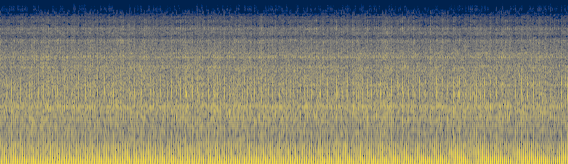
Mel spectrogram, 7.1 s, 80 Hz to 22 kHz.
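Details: Bolens MTD BL-160 25cc two-stroke trimmer after carburetor clean and mixture screw reset, choke off: hard, even buzz held at full throttle with no surging, stumbling or dropouts; engine running clean and healthy.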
